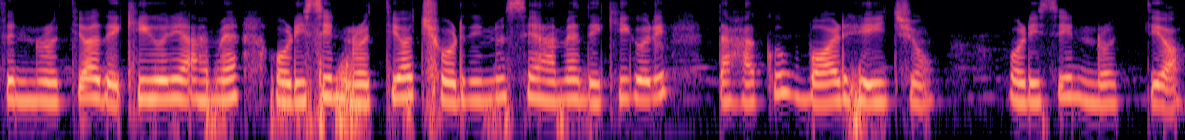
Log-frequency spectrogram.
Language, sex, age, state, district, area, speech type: Odia, female, 18-30, Odisha, Bargarh, urban, spontaneous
